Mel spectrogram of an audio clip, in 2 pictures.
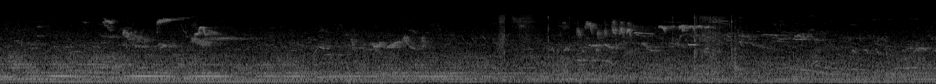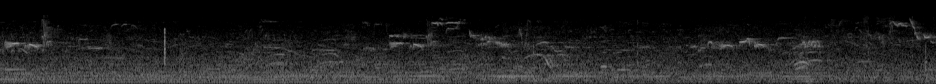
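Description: Small birds chirping and calling in short, scattered bursts over a steady low hum.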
